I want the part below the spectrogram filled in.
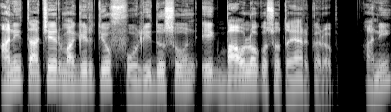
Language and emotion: Goan Konkani, neutral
